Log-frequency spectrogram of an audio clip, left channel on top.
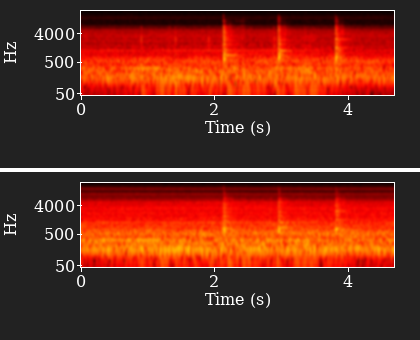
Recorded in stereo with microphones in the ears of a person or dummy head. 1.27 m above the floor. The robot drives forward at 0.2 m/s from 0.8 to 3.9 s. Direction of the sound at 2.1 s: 70° left (ahead or behind).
